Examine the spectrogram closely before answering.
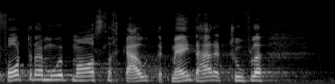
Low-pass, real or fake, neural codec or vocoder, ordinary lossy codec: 14.4 kHz; real; none; MP3, 96 kbps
